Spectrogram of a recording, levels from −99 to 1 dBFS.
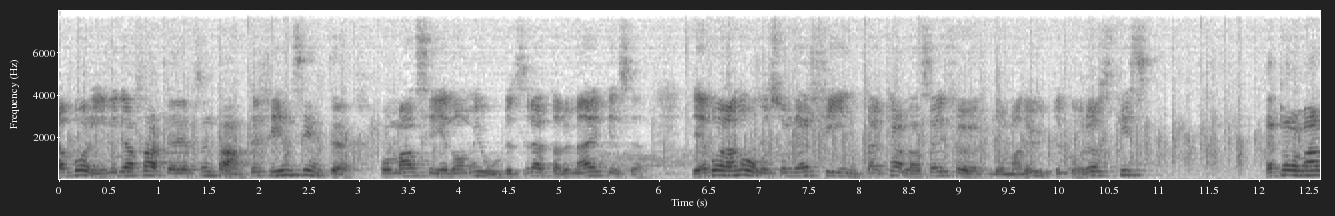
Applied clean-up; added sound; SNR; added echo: none; Applause; 19 dB; reverberation time 0.4 s.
